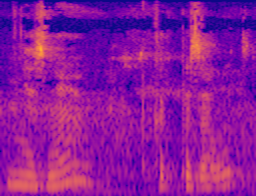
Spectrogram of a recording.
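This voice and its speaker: A middle-aged woman in a casual, flirty phone chat. Her voice sits at an ordinary pitch and she stays composed, teasing and a little evasive. There is faint noise from the room. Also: unhurried, dark tone. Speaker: social media video creator. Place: small indoor room at home. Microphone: phone at arm's length.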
